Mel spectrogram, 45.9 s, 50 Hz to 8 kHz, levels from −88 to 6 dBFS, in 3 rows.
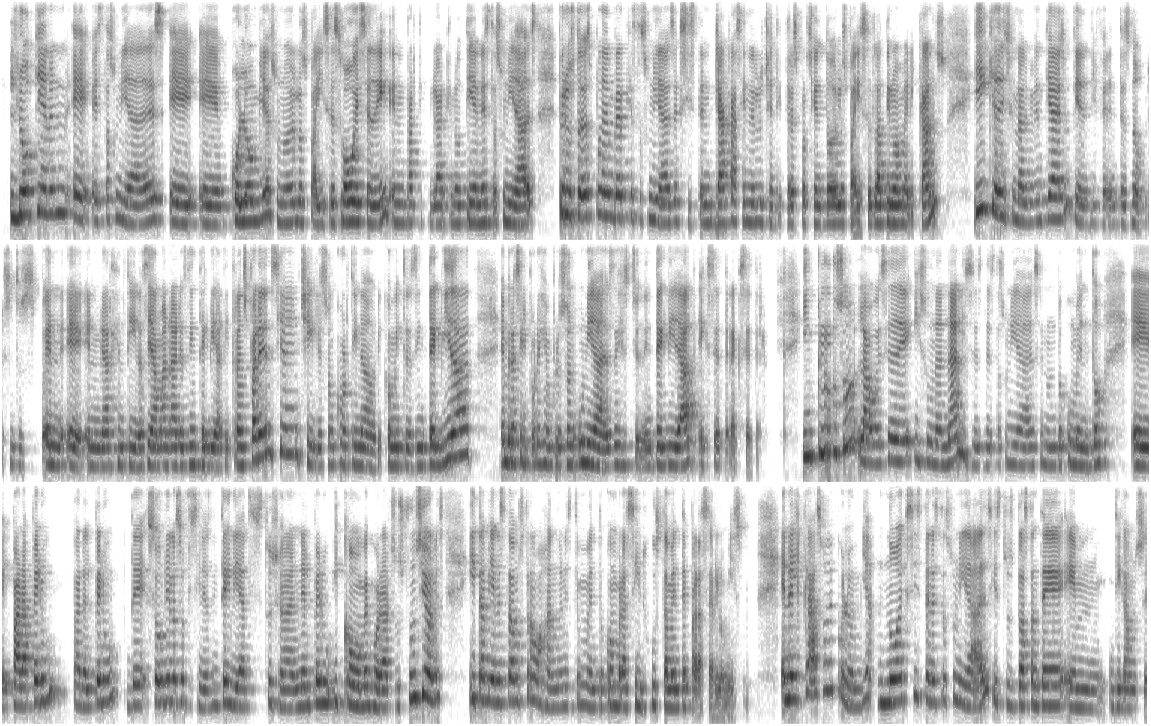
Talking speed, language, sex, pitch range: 185 wpm, Spanish, female, 190-245 Hz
